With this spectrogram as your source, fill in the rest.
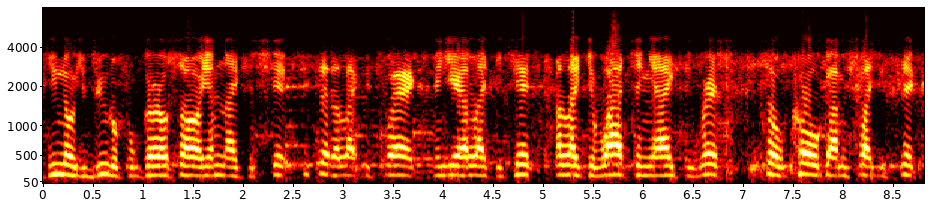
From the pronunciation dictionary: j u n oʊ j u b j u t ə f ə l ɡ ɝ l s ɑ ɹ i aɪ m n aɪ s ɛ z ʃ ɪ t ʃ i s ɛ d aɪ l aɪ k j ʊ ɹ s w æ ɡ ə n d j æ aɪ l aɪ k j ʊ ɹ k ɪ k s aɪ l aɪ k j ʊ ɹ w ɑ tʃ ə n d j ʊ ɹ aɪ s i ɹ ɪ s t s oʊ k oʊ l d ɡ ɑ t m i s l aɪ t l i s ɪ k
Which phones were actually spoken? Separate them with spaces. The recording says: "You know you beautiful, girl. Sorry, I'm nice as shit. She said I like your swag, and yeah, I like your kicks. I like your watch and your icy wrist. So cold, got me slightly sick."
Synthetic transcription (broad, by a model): j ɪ n oʊ j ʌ b j u t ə f l ɡ ɝ l s ɑ ɹ i aɪ m l aɪ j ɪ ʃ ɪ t ʃ i s ɛ d aɪ l aɪ k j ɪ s w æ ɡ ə n j æ aɪ l aɪ k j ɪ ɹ k ɪ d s aɪ l aɪ k j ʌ ɹ w ɑ tʃ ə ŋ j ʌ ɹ aɪ s i ɹ ɪ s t s oʊ k oʊ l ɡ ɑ m i ʃ l aɪ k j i s ɪ k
